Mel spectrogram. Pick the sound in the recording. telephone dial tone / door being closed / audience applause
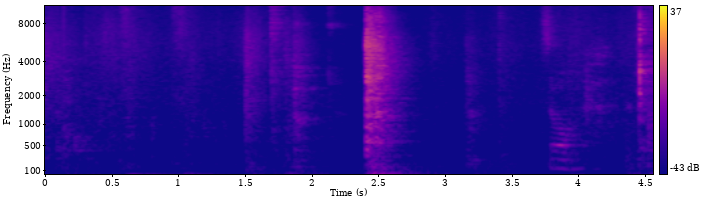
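door being closed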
